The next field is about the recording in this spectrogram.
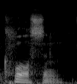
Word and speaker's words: Clauson: "You are Charlie Clawson," and he's misspelt my name. Phonetically correct. It's phonetically correct. So how do you think the Charlie bit is correct? If you were phonetically to spell Clawson, how do you think you might spell it? – C-L-A-W-S-O-N. – Close. C-L-A-U-S-O-N. He just missed one letter.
